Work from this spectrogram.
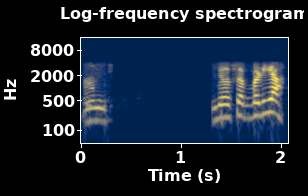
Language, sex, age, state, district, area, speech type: Sindhi, female, 60+, Delhi, South Delhi, urban, conversation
